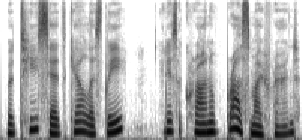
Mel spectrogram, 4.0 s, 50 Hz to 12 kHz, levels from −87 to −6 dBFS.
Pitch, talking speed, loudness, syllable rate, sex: 185 Hz, 180 wpm, -16 LUFS, 4.5 syllables/s, female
